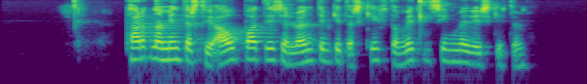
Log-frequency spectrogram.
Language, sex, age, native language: Icelandic, female, 50-59, Icelandic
